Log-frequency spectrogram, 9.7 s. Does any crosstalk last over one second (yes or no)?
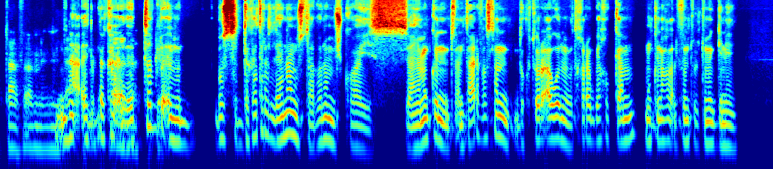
yes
